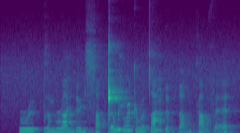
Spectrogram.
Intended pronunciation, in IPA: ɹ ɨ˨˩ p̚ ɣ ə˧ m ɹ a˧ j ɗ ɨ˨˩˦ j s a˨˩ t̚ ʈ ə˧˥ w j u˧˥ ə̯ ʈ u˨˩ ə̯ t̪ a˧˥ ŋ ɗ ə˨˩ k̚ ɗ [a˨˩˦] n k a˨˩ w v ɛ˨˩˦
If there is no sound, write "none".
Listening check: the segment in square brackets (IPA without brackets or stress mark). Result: a˨˩˦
